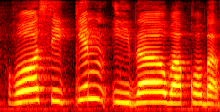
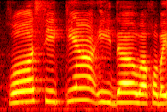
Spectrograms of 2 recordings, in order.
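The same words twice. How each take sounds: First: The n sound is pronounced clearly and distinctly. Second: The n sound is nasalized like ng. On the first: The speaker calls it right. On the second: The speaker calls it wrong.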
